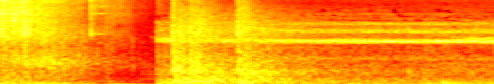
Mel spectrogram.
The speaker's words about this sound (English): The preloaded clips include recordings of gunshots and fireworks.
